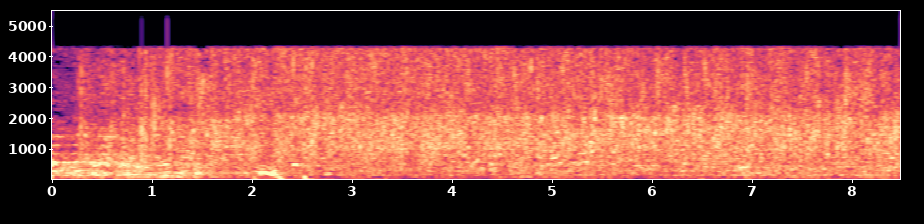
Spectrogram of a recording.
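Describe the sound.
Audience applause rolls on without a break, a dense rain-like patter of many hands that holds a constant loud level from start to finish.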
